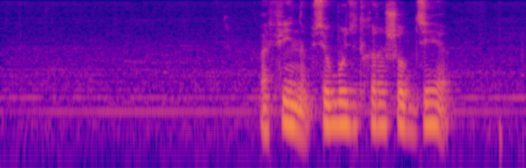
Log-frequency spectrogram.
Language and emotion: Russian, sad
